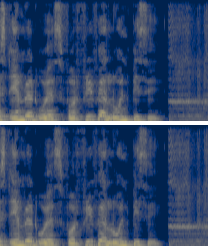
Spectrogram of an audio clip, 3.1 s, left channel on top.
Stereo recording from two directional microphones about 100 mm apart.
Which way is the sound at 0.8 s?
55° right (ahead or behind).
